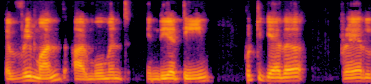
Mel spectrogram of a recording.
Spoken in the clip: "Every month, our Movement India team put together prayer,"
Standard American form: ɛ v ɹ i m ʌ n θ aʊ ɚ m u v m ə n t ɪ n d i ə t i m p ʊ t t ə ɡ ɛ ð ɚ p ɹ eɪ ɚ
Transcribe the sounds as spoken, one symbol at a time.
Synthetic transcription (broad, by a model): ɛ v ɹ i m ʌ n t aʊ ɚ m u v m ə n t ɪ n d i ə t i m p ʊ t t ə ɡ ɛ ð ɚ p ɹ eɪ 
